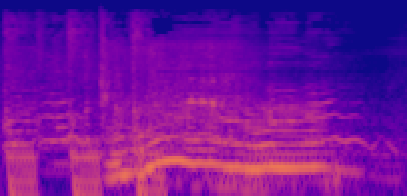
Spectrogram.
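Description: A four-wheel-drive rally car at the historic Tour de Corse passes fast with engine roar and squealing, skidding tyres, building to a loud sweep before fading away, with no talk.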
